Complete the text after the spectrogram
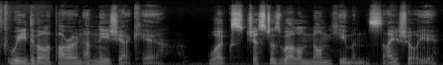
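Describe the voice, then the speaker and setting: A slow, coldly polite male scientist interrogator, put on by a man running a tabletop game. The voice sits low and gravelly. It drags each word out with soft, quiet menace. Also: fairly even intonation, slight background noise. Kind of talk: voicing an NPC in a tabletop game.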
